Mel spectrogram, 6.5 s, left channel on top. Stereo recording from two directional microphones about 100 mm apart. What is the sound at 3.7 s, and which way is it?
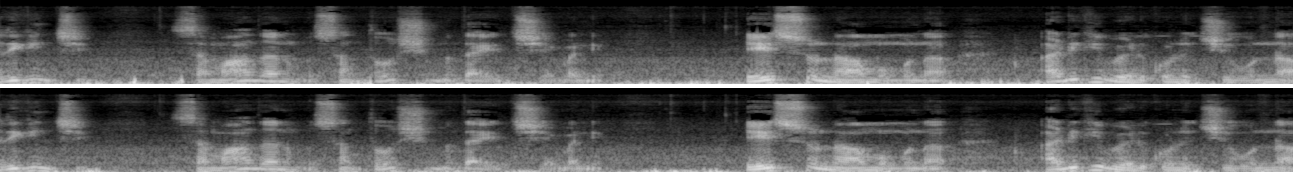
Speech, 15° left (ahead or behind).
